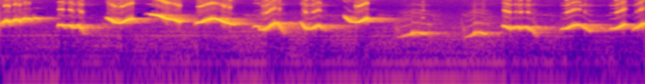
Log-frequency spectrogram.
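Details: Loud, varied whistled phrases from a white-rumped shama, used as lure song to provoke other shamas into singing. Swooping up-and-down whistles are delivered in quick succession, almost without pause.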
